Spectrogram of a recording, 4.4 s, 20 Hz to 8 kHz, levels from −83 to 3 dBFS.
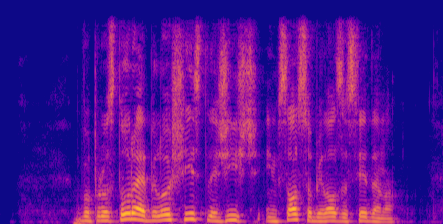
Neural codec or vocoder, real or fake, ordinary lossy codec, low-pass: codec, 16 kHz, 4.8 kbps, FACodec; fake; none; 7.2 kHz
